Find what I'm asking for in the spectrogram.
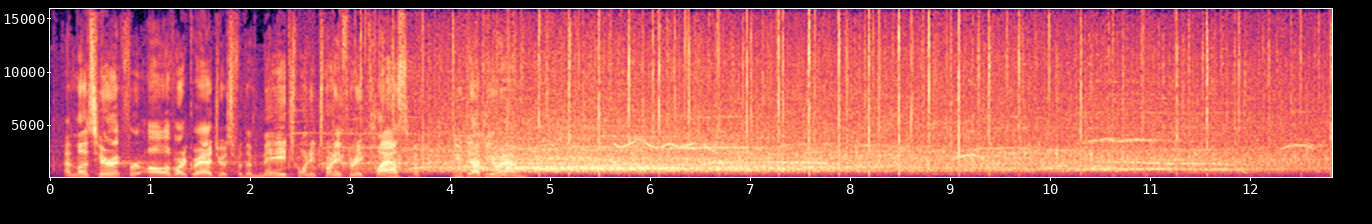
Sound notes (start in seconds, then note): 4.6 audience cheers and applauds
